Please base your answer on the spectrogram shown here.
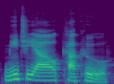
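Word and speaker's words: Michio Kaku: Michiao Kaku is how you say his name.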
